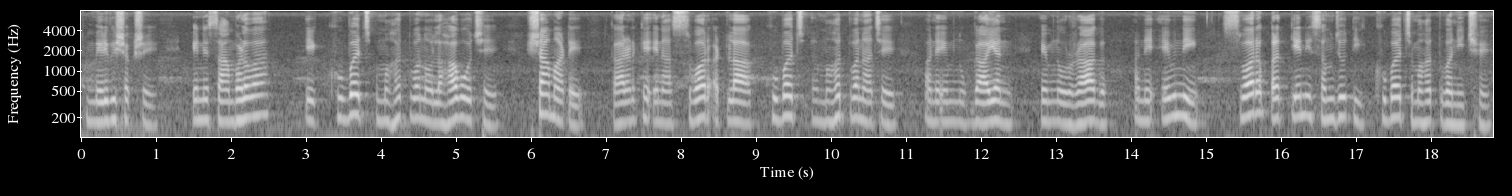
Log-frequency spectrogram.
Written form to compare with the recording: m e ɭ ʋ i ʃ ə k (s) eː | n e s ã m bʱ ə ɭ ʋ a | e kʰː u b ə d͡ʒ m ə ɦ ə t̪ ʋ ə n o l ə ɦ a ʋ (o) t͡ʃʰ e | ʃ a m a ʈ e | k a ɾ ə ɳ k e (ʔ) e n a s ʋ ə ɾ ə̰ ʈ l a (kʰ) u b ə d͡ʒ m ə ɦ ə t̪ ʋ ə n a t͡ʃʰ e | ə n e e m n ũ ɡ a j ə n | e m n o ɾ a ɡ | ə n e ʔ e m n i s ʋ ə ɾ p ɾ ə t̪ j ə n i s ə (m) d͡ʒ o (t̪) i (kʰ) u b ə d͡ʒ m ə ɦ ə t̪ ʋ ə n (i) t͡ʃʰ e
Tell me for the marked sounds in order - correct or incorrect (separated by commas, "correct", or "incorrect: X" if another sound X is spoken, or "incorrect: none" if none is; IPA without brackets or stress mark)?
incorrect: ʃ, correct, correct, correct, correct, correct, correct, correct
